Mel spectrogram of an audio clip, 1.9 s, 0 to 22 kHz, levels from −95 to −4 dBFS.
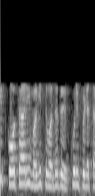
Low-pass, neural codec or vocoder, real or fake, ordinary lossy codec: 3.6 kHz; none; real; MP3, 24 kbps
